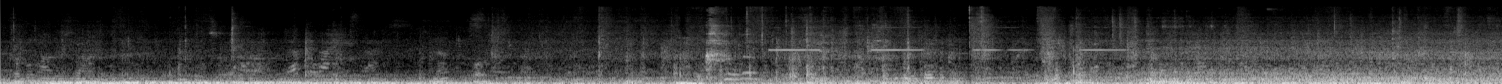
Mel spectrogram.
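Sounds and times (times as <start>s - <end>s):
train rumbling: 0.0s - 15.0s
high beeps: 7.7s - 11.4s.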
